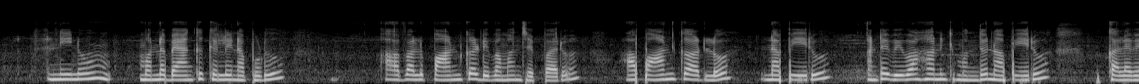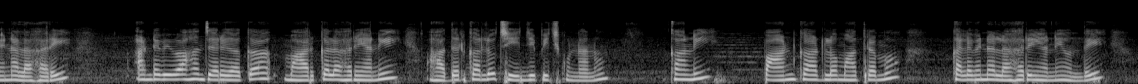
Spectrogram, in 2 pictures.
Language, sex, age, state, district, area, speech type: Telugu, female, 30-45, Telangana, Karimnagar, rural, spontaneous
